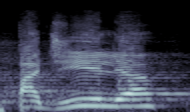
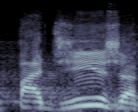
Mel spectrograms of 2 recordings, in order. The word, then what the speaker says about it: Padilha: Mas você pode chamar de Padilha, pode chamar de Padija, como se fala no Uruguai e na Argentina, aqui por influência provavelmente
